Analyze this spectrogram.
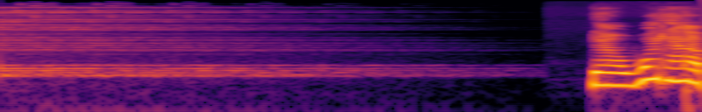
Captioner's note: chimes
